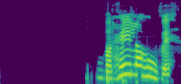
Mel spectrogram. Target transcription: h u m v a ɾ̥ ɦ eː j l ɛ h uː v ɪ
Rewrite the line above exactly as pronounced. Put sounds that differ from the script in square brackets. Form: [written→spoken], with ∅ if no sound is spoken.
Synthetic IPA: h u [m→n] v a ɾ̥ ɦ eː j l [ɛ→a] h uː v ɪ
